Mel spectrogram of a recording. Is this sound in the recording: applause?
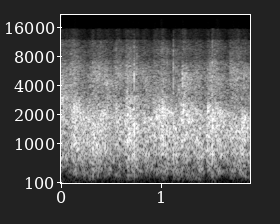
yes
